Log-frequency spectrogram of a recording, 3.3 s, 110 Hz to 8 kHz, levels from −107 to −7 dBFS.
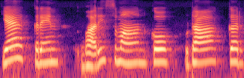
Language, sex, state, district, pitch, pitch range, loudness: Hindi, female, Punjab, Fazilka, 270 Hz, 255-275 Hz, -16 LUFS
